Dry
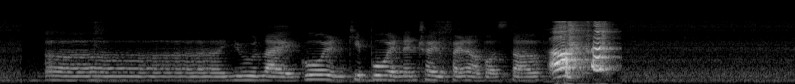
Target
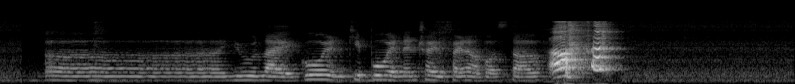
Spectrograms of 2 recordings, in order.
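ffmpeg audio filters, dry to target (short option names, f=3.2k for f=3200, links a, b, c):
-af "aecho=1:1:62|124|186|248:0.119|0.0618|0.0321|0.0167"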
